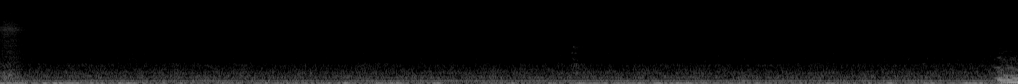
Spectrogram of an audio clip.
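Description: Quiet room tone: a steady low hum, with one faint click about six seconds in.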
